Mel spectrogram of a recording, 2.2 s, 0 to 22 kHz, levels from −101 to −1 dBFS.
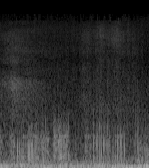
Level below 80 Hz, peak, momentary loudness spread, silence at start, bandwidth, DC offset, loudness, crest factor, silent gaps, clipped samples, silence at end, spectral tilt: -46 dBFS; -30 dBFS; 2 LU; 0 s; 15 kHz; under 0.1%; -49 LUFS; 14 dB; none; under 0.1%; 0 s; -6.5 dB/octave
